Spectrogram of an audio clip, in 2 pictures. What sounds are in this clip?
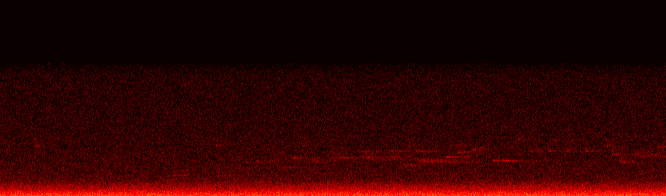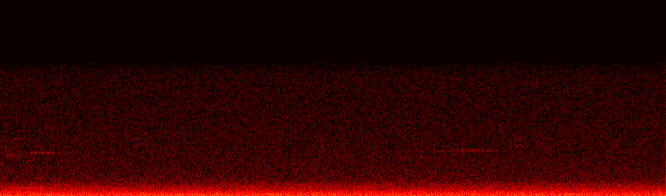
Winter Wren, Black-throated Green Warbler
